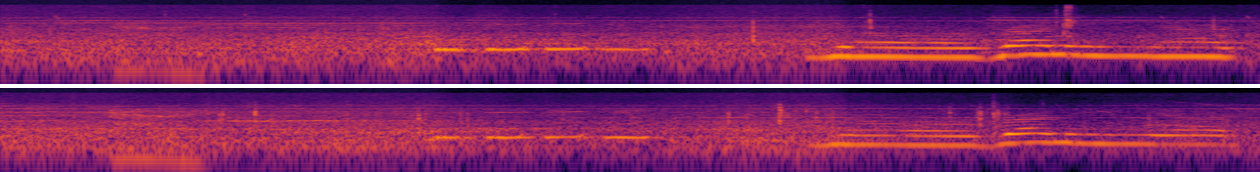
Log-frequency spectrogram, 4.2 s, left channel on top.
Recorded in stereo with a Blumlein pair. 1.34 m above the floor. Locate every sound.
0.4 s a child speaking: 35° right, 1.4 m; by 4.1 s 30° left, 2 m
